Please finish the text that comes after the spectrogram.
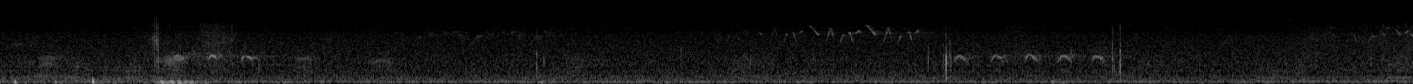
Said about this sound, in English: also a raven here too. That is a crow I'm looking at, but there are two ravens calling each other.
